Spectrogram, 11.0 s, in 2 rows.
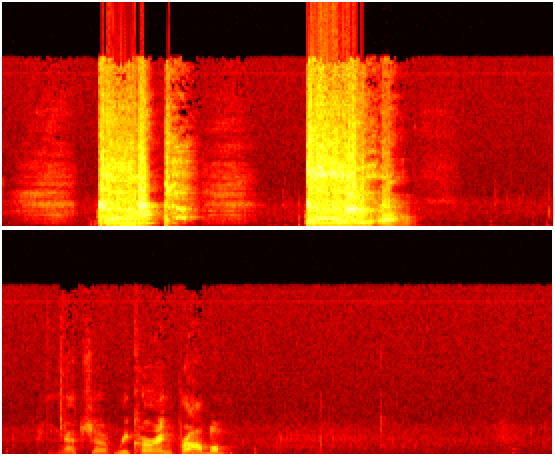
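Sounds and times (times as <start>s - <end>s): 
coughing and throat clearing: 0.9s - 2.1s, 3.0s - 4.2s
speech: 3.8s - 4.1s, 6.2s - 7.9s.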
